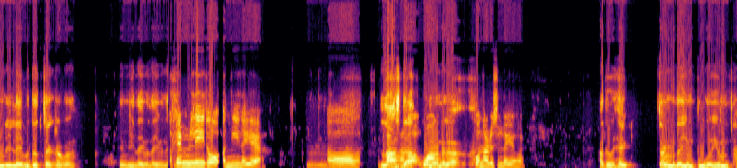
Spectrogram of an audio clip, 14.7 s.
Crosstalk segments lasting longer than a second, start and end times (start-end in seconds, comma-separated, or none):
7.7-9.1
